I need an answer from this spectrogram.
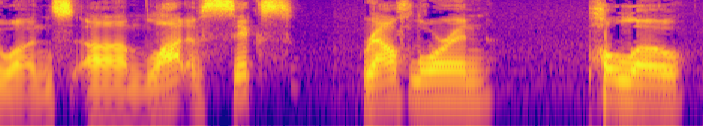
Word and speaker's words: Ralph Lauren: So, I've been corrected on this a hundred times, and I'm trying to pronounce it right. Polo Ralph Lauren.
